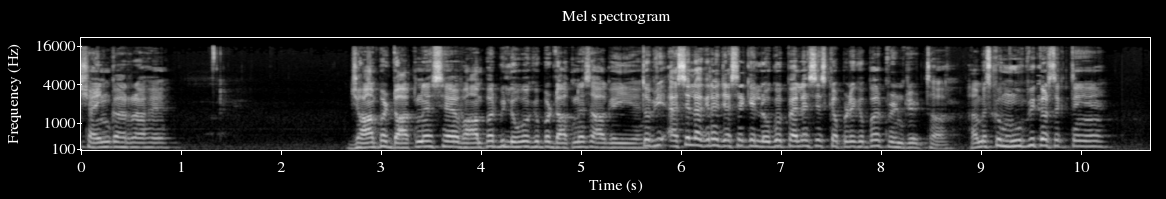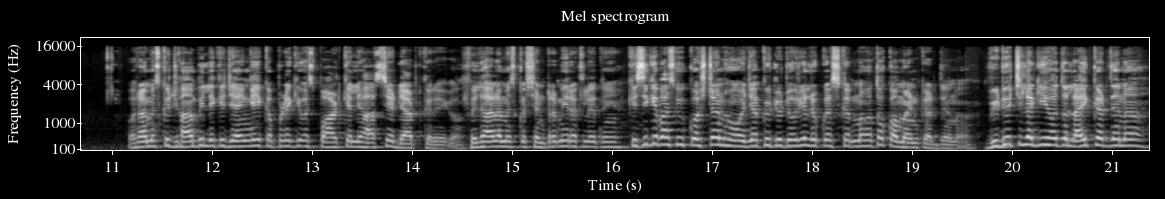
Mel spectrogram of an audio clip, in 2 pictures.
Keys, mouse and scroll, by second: 8.5 z, 9.1-14.4 drag.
